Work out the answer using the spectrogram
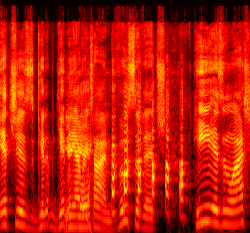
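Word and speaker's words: Vučević: Nikola Vujicic, am I saying it right? I think I'm pronouncing it right. He's the big man down there in Orlando. I thought it was Vucevic. No. You're right. It's Vucevic. Okay.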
